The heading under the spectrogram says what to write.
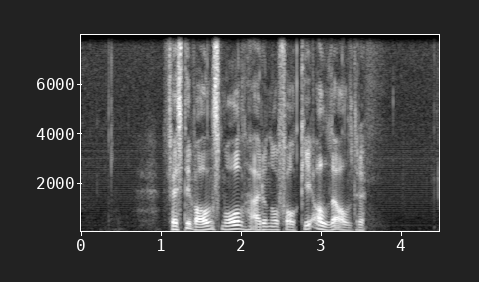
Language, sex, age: Norwegian, male, 59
